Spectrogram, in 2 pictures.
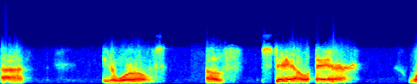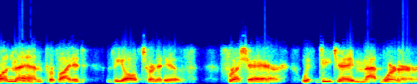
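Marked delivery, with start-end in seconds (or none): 1.5-12.5 movie trailer announcer voice. Doing a movie trailer style station ID: Don LaFontaine voice. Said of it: "You want the Don LaFontaine again?".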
